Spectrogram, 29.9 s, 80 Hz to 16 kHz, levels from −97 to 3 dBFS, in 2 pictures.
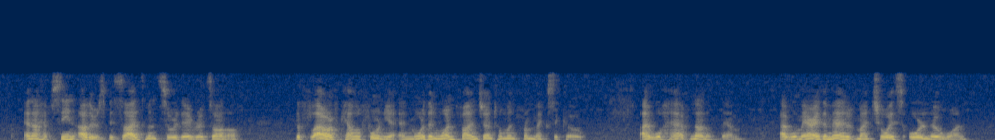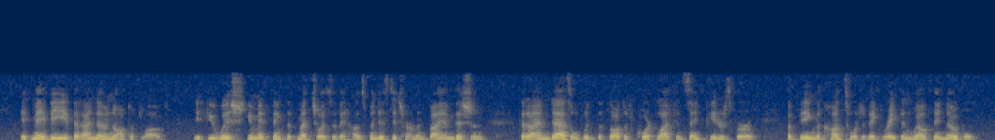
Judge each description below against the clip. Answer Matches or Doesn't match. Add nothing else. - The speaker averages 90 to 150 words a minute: Doesn't match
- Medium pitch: Matches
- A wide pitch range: Doesn't match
